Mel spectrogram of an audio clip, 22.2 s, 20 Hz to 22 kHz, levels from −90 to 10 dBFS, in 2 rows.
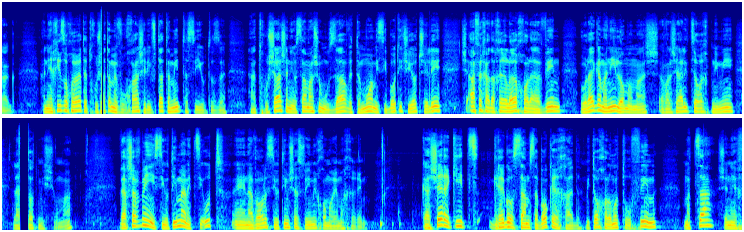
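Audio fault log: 1.46–1.53 s and 11.33–11.50 s, wireless microphone squelch dropout: each starts with a short swell of hiss and static, then the voice drops into near silence before returning. The first gap is brief, about 34 ms of mute, and the second lasts about 130 ms. The FM radio link from the microphone fades, the receiver's squelch closes and mutes the output, then reopens once the signal recovers.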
